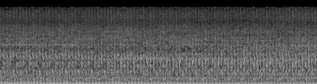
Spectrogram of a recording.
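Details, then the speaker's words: Isuzu Panther diesel idling after the clogged PCV valve in the valve cover was cleared; steady even clatter with no hiss or dipstick pressure puffing, crankcase venting normally though blow-by still present and to be repaired, then engine shuts off. "Nah ini sudah tidak mengeluarkan tekanan udara yang tinggi lagi. Tetapi yang namanya ngobos ya tetap ngobos. Jadi ini akan tetap diperbaiki ngobosnya. Tetapi katup PCV sekarang sudah bisa berfungsi dengan baik."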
